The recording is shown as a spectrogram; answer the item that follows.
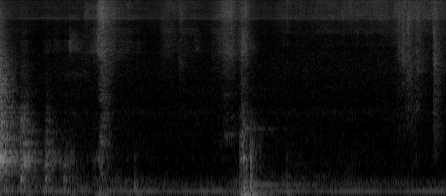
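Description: Knocks from things being handled while preparing food. The loudest is a sharp knock at the very start, then a soft tap about a second in and a duller thud about two and a half seconds in, over a steady low hum.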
